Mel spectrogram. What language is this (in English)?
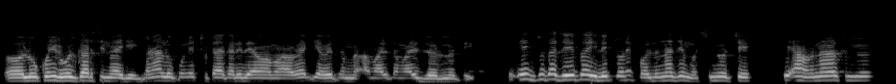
Gujarati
